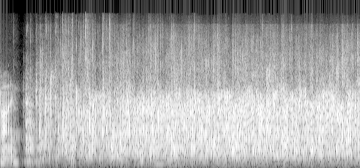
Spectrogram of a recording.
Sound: applause

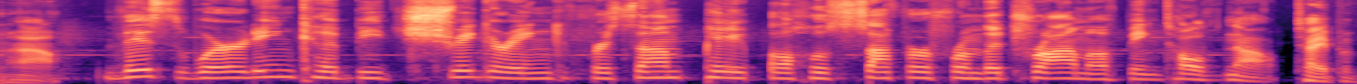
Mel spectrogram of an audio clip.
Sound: high-pitched old woman voice

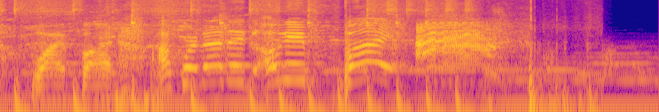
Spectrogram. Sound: screams

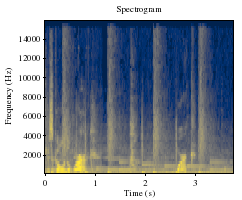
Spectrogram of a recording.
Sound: scoffs

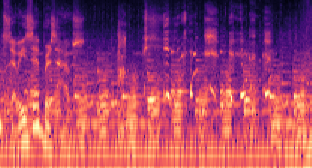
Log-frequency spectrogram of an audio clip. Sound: oinks and giggles

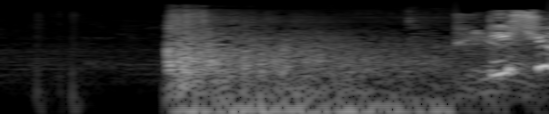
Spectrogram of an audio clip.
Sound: explosion

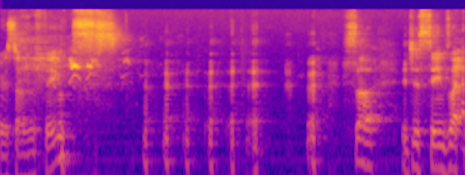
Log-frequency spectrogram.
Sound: laughs

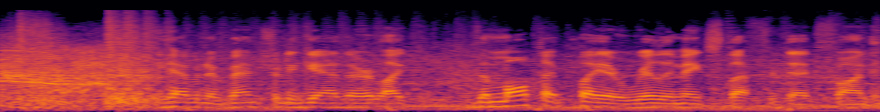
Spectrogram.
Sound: screaming

